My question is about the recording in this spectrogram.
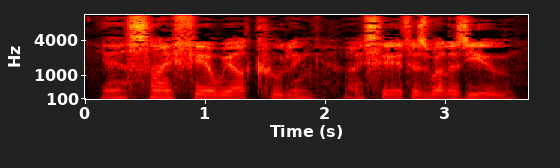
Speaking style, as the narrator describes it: she sighed mournfully

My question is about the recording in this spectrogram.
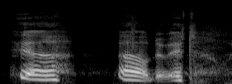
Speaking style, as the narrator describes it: she said wearily

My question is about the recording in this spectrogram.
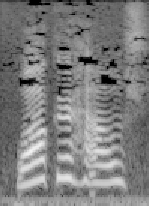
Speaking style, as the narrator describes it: he moaned

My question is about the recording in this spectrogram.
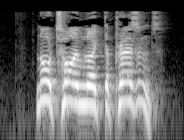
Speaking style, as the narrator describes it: cried McMurdo

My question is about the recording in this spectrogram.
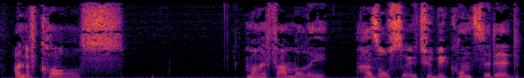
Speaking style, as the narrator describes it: Prince Vasily went on, testily

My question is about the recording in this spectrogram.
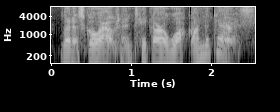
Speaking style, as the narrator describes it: he said with a short laugh

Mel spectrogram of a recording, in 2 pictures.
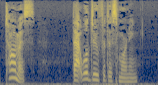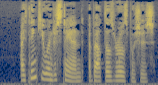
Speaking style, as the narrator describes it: she said stiffly

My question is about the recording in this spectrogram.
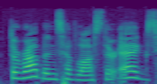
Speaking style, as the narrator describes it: he cried excitedly

